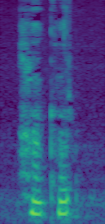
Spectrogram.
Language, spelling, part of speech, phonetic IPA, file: Polish, haker, noun, [ˈxakɛr], LL-Q809 (pol)-haker.wav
